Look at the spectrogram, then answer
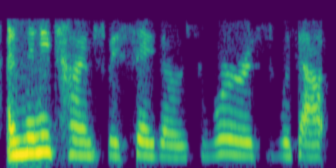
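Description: A woman leads a guided breathwork meditation like a spiritual healer, in a breathy, soothing delivery with deliberate pauses. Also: medium pitch, fairly even intonation. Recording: muffled phone-like sound in an echoey room.

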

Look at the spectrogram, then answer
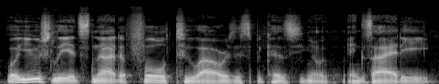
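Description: A man with a very deep voice answers as a police detective. He speaks earnestly but haltingly, often restarting his sentences. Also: darkish tone. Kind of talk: interview answers.

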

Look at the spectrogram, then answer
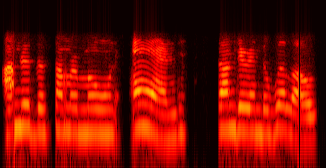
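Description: A woman's voice: fairly high pitch, fairly even intonation, normal speed. A woman calling into a radio show over a phone line, cheerful and giggly. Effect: call-in voice over a phone line.

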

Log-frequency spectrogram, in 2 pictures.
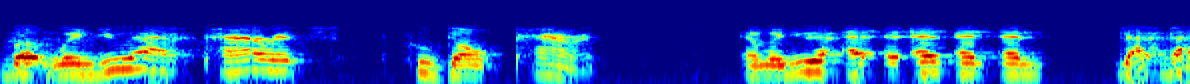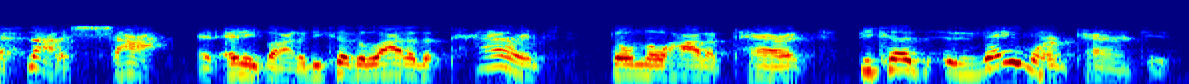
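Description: A man's voice: a little high, expressive, normal speed. A man in his forties, a pastor being interviewed, talking emphatically and often repeating words as he builds a point. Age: 40s. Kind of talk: conversational interview. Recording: tinny phone-line audio.

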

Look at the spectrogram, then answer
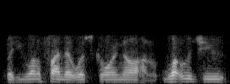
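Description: A man's voice: medium pitch, flat delivery, brisk, no room sound. A man hosting a radio interview who asks long, meandering questions with many hesitations. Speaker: radio show host. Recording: dry, tinny phone line.

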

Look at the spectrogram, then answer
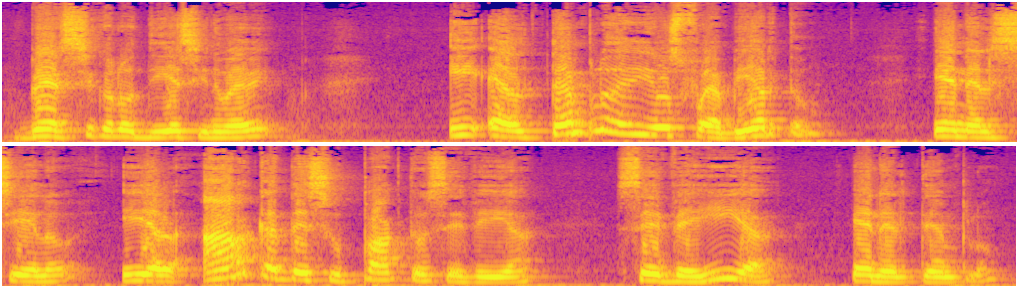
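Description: A man with a fairly high voice leads a live-streamed bible study. He reads scripture aloud and then explains it, stopping and restarting often as he talks. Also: expressive. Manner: halting, many fillers and restarts. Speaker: bible teacher.

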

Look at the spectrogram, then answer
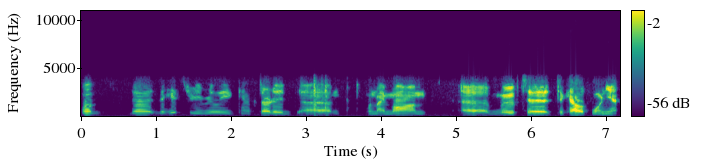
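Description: Flat-toned male guest on a phone line. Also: medium pitch, a little slow, background noise. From Argentina. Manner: relaxed storytelling with fillers. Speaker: guest winemaker. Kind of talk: casual interview.

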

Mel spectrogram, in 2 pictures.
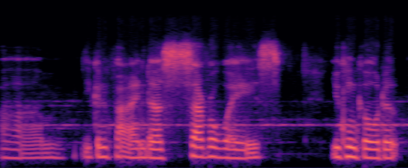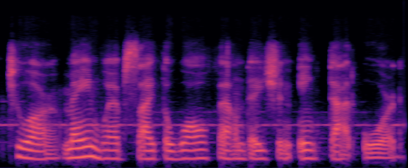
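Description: A man's voice: on the high side, slow pace, creaky, a little mellow. A man hosting a guided meditation and motivational segment, speaking to listeners directly in short, instructing phrases. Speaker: host of a morning wellness segment. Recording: dull lo-fi sound with music behind. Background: music.

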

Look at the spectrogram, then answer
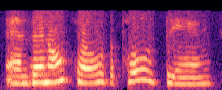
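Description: A middle-aged psychologist who was raised in Taiwan appears as a guest, and her voice sits on the high side. She answers the interview questions thoughtfully, with plenty of pauses and fillers, over a tinny phone line.

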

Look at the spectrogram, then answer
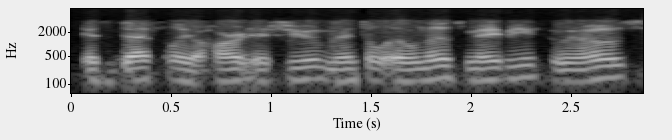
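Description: This California caller to a radio show talks fast in a steady mid-range voice. The tinny, dry phone line carries his earnest opinion, which he drives home by repeating himself.

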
